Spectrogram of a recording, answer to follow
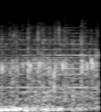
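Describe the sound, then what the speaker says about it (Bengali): A crowd claps steadily through the whole second at a workers' bonus distribution event in Bangaon, giving a dense, continuous patter of applause. "জোর করে হাততালি দেবে।"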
